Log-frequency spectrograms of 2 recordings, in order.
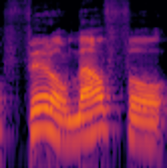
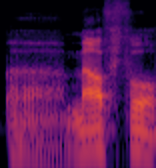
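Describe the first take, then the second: First: Loud call-out. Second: Said in the usual way. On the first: Shown as a demonstration. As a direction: shout the name, much louder and higher.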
